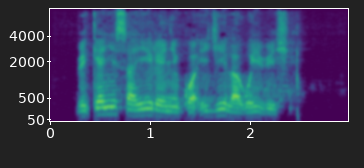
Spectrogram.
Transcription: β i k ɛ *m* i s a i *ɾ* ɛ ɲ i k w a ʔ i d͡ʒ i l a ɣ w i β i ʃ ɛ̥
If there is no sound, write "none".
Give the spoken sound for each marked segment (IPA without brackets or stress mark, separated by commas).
ɲ, ɾ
